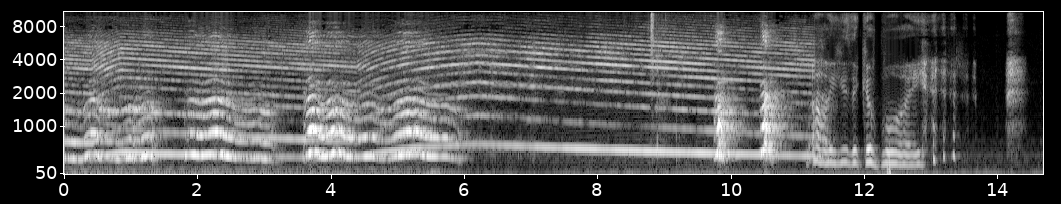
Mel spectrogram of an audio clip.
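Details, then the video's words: Two-year-old Labrador-Chow mix howling along with a passing fire truck siren: wavering, rising and falling howls layered over the steady siren wail, then yips and a final sliding howl as the siren fades. "FIRE TRUCK HOWLING PUPPY !"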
